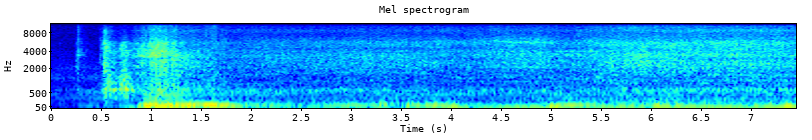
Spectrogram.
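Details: Ford EA Falcon cranks, catches and settles into an uneven, stumbling idle with occasional dips; it runs very rich with a hint of misfire, cause unknown. Rough idle with misfire.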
